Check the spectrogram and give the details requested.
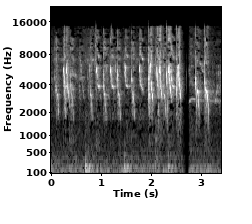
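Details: Bar-winged prinia (Prinia familiaris) song, played to stimulate other prinias to sing: a rapid, busy stream of high, sharp chirps and twittering notes, barely pausing, with one brief break near the end.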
